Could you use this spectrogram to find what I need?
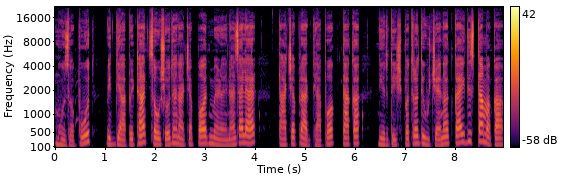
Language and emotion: Goan Konkani, fearful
